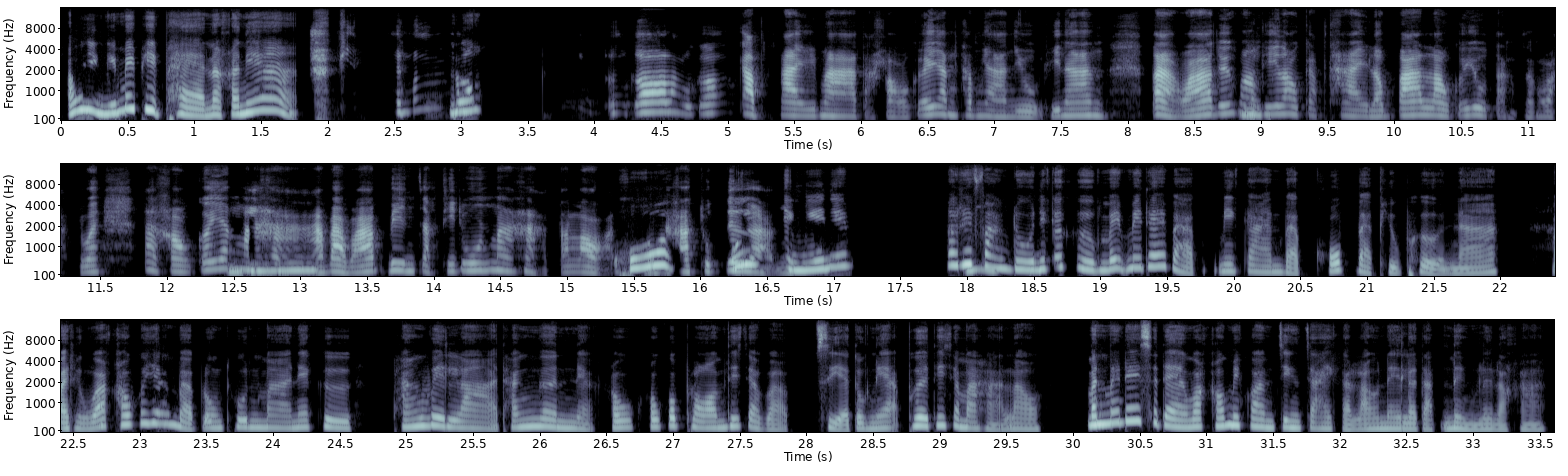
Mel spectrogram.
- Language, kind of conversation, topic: Thai, podcast, คุณช่วยเล่าเหตุการณ์ที่คุณเคยตัดสินใจผิดพลาดและได้บทเรียนอะไรจากมันบ้างได้ไหม?
- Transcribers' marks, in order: laugh; unintelligible speech; unintelligible speech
